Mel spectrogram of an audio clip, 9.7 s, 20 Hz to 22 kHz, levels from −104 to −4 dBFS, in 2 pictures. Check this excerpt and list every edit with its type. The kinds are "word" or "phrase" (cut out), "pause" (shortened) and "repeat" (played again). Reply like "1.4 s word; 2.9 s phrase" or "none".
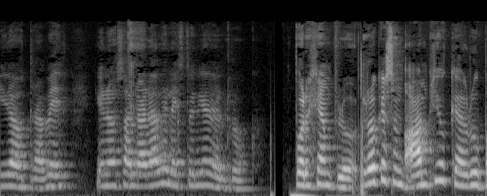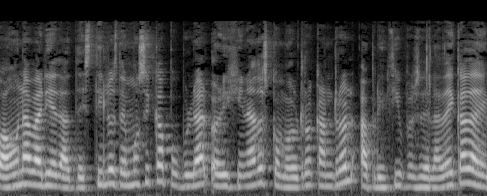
2.8 s pause; 4.0 s word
